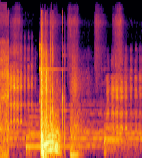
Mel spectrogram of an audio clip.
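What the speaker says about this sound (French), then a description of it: "on va aller chercher des moutons" A sheep in Minecraft gives a single loud, wavering bleat amid soft game tones and clicks, short and close.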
